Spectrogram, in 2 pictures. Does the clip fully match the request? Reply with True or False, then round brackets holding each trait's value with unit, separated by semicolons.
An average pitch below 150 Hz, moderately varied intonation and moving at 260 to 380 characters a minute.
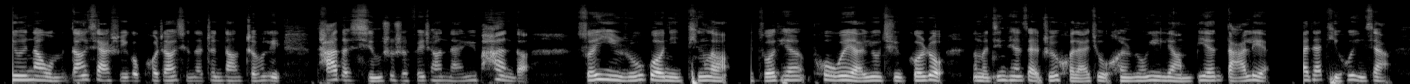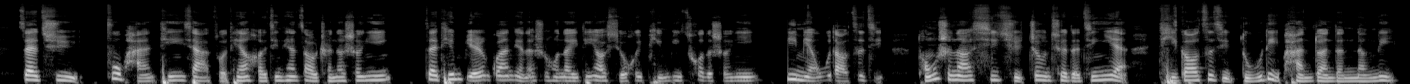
False (180 Hz; 3.2 semitones; 280 characters per minute)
